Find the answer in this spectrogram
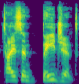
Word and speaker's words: Tyson Bagent: Right, Tyson Bagent apparently is how you pronounce it.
